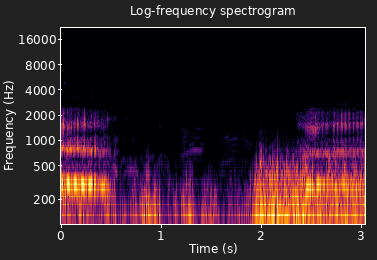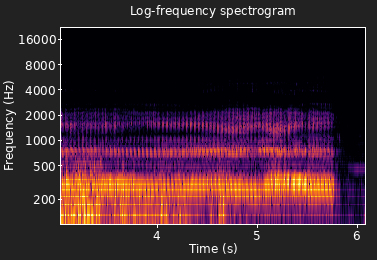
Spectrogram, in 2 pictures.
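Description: Dromedary camel calling with its mouth open: the tail of one long call, a short rougher break, then a second long call of nearly four seconds that cuts off abruptly near the end.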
